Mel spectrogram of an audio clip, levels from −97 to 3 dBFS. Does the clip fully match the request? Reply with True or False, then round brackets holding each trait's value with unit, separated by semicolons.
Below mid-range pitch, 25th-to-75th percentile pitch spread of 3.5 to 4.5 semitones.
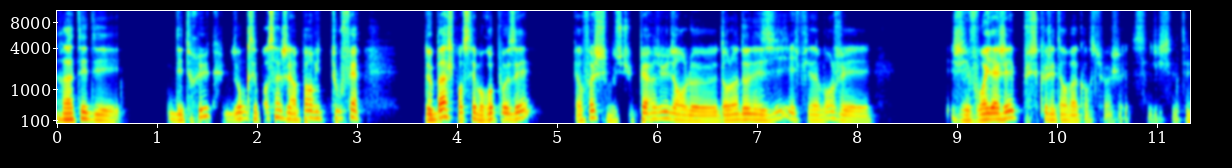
True (125 Hz; 4.0 semitones)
